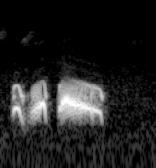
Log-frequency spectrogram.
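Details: Spotted dove cooing in the 'thúc gù' style used to lure wild doves: a single low phrase of two short hoarse notes followed by a longer, steady, slightly falling coo, in quiet surroundings.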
